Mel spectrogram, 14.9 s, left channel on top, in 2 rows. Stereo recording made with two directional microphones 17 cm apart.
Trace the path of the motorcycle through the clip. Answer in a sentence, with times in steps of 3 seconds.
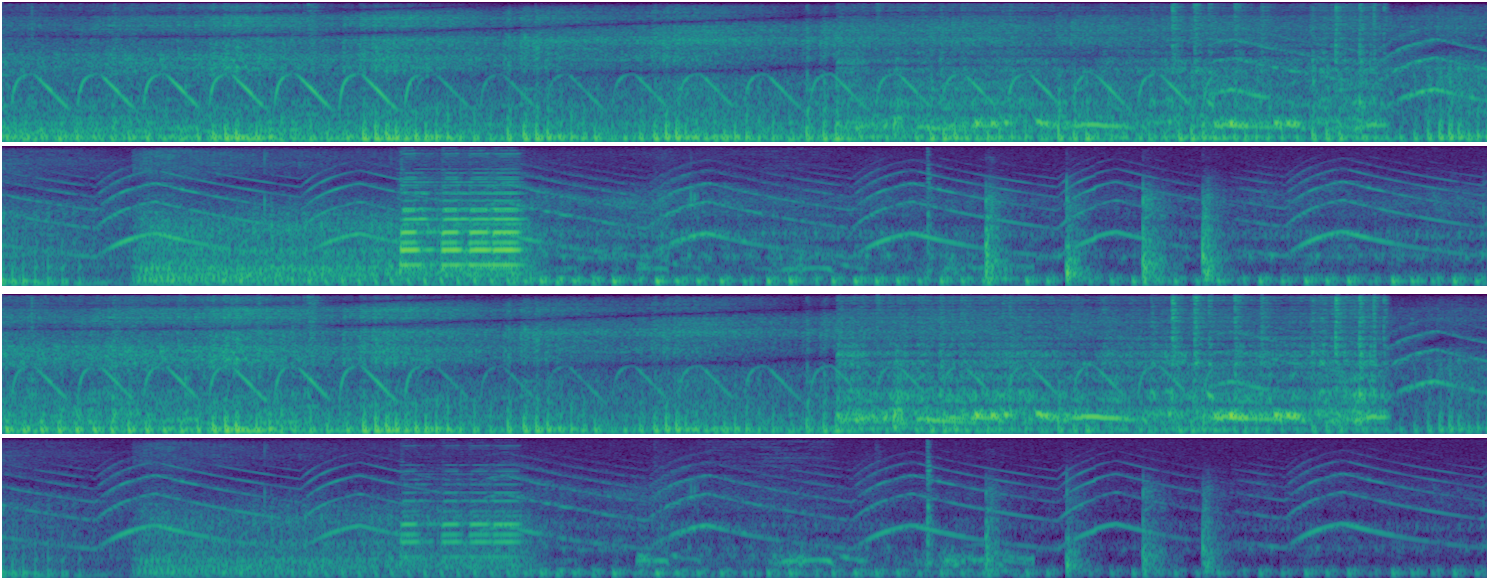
You can hear the motorcycle in the centre from 0 s and on the left from 3 s.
